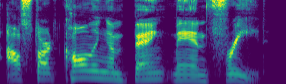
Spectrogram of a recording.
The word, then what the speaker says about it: Fried: but the second vowel is pronounced in the name with Germanic derivation, F-R-I-E-D, is pronounced Freed." Yes, I am aware that everyone is pronouncing it Freed, but I don't like pronouncing it that way.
